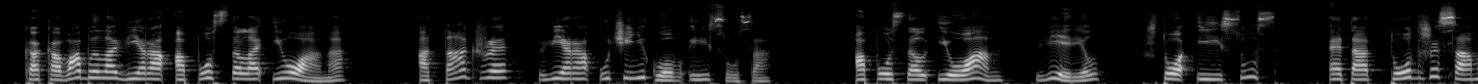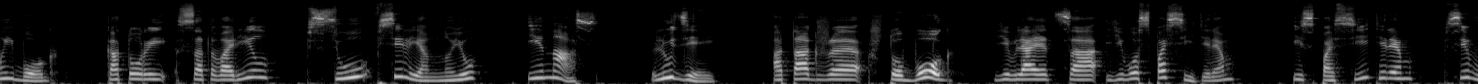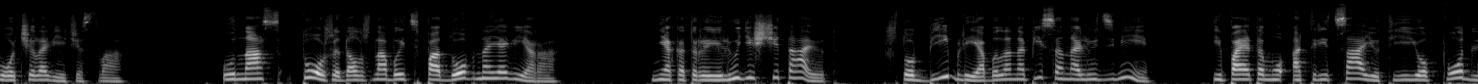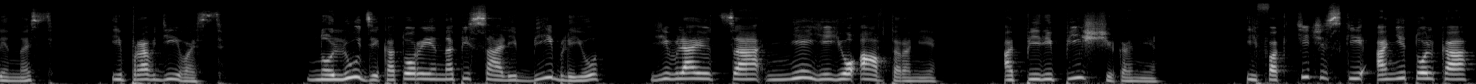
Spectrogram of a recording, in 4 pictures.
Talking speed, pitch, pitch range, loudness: 75 wpm, 225 Hz, 190-260 Hz, -23 LUFS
